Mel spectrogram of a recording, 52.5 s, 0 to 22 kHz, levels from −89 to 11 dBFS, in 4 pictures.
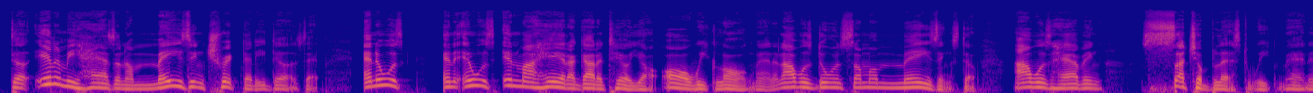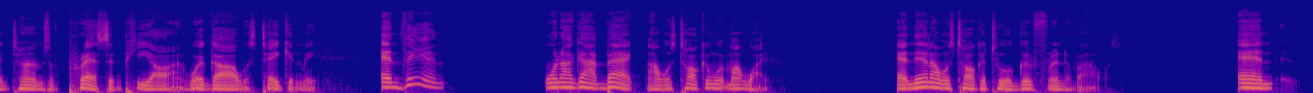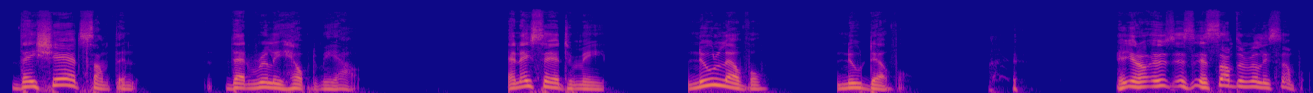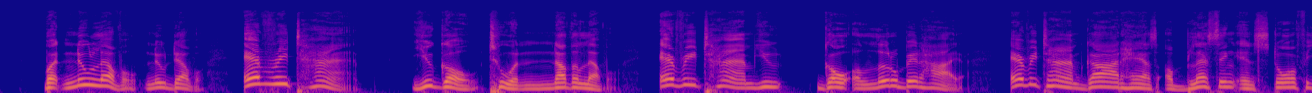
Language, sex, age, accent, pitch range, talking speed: English, male, 50-69, American, 125-185 Hz, 150 wpm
